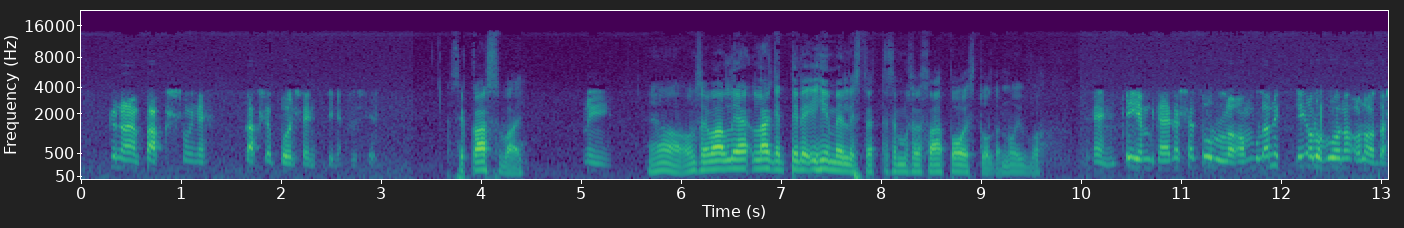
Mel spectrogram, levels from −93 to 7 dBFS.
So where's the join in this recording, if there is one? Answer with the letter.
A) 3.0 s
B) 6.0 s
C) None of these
C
